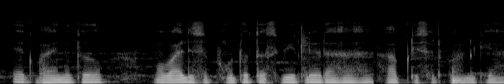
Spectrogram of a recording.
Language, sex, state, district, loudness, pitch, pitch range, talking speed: Hindi, male, Bihar, Sitamarhi, -26 LUFS, 105 Hz, 100-105 Hz, 190 wpm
